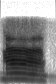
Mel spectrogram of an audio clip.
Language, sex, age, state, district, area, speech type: Odia, male, 60+, Odisha, Sundergarh, rural, conversation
